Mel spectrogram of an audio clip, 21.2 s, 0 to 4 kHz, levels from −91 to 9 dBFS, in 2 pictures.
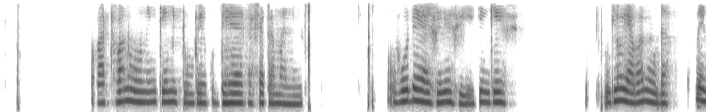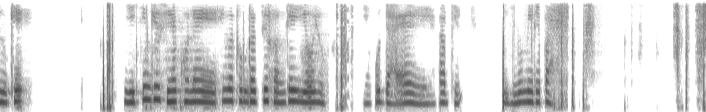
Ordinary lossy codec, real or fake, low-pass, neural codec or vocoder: AAC, 16 kbps; fake; 3.6 kHz; codec, 44.1 kHz, 7.8 kbps, Pupu-Codec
